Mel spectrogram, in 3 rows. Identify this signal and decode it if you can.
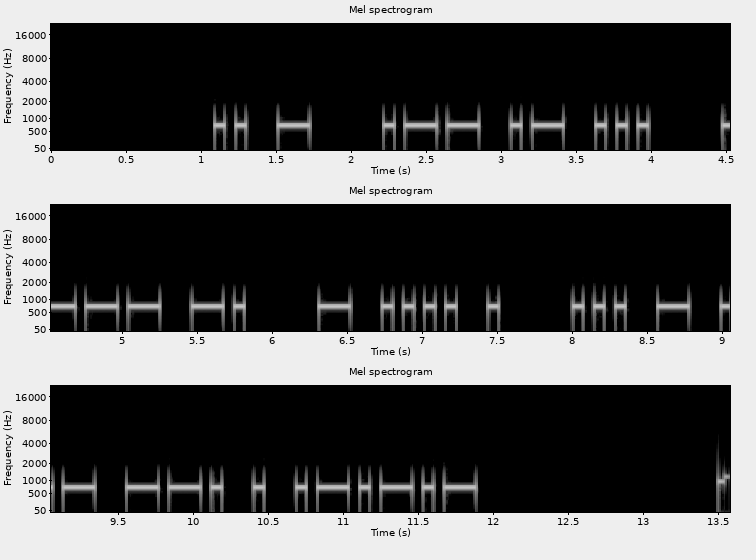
Morse code, heard as a keyed tone, about 17 wpm, 700 Hz. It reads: IT WAS ON THE STAGE.
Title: Sentences from Top 1200 Words 17wpm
